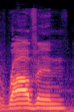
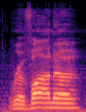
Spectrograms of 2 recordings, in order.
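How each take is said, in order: First: The name ends on the n consonant. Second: The name ends with a final a vowel.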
